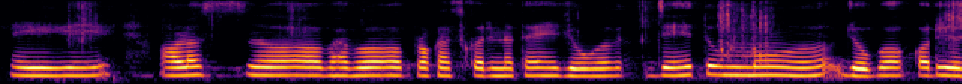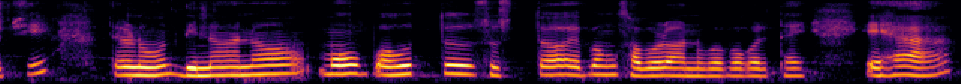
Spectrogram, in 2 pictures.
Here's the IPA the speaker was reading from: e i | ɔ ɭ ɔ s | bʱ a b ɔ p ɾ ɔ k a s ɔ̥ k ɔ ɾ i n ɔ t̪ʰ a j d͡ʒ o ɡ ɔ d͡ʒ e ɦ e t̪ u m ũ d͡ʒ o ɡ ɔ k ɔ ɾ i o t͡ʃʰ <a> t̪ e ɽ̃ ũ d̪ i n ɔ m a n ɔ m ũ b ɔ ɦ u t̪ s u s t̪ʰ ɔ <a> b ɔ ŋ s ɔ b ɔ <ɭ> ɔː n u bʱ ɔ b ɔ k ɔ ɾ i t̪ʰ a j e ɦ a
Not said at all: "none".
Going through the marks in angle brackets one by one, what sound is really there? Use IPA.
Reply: i, e, ɭ

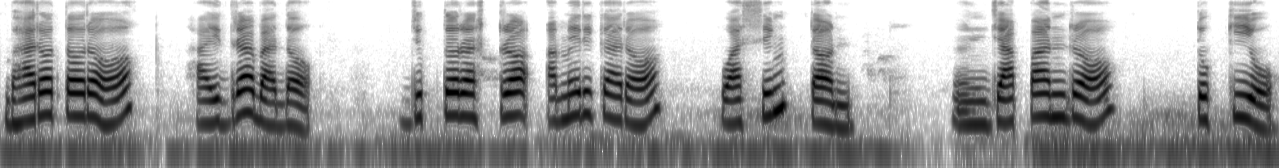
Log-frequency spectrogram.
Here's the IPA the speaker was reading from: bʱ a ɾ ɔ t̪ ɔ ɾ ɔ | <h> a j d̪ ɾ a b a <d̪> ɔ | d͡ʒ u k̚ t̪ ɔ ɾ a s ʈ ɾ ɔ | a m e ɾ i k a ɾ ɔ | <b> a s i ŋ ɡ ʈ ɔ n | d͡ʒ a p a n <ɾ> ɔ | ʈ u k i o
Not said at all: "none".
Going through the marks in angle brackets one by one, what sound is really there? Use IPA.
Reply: h, d̪, w, ɾ

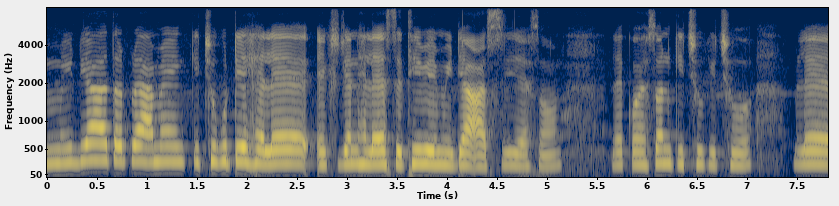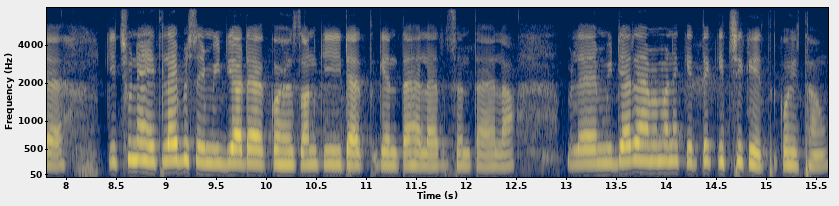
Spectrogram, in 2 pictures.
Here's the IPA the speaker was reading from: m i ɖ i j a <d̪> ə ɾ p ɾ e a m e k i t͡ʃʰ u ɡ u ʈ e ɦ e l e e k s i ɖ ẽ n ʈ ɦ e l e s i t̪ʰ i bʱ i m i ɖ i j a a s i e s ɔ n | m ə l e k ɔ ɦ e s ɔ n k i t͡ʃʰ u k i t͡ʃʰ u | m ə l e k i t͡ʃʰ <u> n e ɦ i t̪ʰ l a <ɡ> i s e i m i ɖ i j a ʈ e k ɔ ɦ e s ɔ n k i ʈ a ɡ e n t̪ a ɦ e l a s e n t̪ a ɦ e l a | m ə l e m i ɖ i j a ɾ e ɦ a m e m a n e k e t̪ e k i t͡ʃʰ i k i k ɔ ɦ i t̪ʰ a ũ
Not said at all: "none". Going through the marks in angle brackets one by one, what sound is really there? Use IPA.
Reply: t̪, u, b

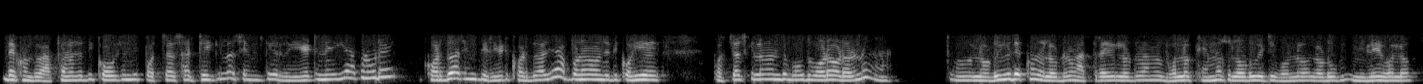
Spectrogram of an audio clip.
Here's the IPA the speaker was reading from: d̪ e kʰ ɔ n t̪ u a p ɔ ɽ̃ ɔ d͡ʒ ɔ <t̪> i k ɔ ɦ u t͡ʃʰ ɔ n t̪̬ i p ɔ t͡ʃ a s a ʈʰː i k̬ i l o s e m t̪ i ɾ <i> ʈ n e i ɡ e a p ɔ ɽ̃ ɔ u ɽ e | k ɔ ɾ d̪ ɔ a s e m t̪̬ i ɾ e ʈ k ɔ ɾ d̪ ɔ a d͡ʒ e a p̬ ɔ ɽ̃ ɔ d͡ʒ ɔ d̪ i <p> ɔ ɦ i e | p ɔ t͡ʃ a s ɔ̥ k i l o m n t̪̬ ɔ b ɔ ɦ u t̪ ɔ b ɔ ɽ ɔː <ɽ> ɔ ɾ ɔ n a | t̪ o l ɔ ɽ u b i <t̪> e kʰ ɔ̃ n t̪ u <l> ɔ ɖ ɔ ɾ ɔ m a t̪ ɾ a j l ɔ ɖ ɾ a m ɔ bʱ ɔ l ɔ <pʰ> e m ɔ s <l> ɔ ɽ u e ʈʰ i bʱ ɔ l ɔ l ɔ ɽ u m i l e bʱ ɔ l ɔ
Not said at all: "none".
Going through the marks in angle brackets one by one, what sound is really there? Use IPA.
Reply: d̪, e, k, ɽ, d̪, l, pʰ, l

